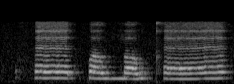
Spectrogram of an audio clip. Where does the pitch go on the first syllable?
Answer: low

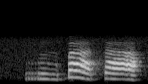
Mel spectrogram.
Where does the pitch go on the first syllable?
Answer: low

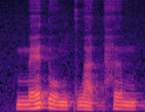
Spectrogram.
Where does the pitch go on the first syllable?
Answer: rising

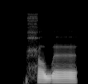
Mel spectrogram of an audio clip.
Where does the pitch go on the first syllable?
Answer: low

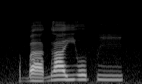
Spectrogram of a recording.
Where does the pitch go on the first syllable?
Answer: low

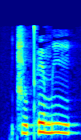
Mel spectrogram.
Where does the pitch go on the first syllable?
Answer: low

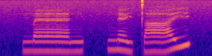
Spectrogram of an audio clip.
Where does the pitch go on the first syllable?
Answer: low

